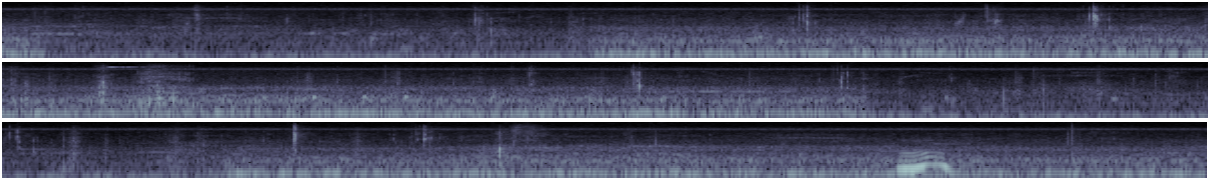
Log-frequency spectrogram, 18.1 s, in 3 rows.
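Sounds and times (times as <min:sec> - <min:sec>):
chewing: 0:00.0 - 0:18.0
wet mouth clicks and smacks: 0:00.9 - 0:03.0, 0:10.2 - 0:15.3
low hum: 0:01.7 - 0:11.0, 0:12.7 - 0:18.0.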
